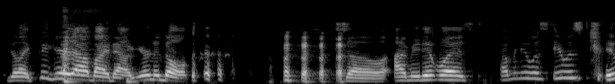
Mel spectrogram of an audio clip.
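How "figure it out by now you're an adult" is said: high, playful telling-off; lightly hammed-up parental refusal; mock scolding. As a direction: brush off a grown child in jest. Acting parents' refusal, laughing.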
